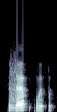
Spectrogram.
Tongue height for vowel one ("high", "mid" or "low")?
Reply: mid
